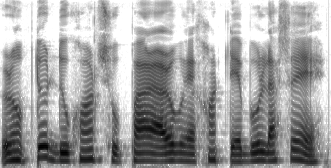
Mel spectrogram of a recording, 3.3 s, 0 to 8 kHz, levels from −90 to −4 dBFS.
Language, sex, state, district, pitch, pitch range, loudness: Assamese, male, Assam, Sonitpur, 145 Hz, 130-155 Hz, -12 LUFS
